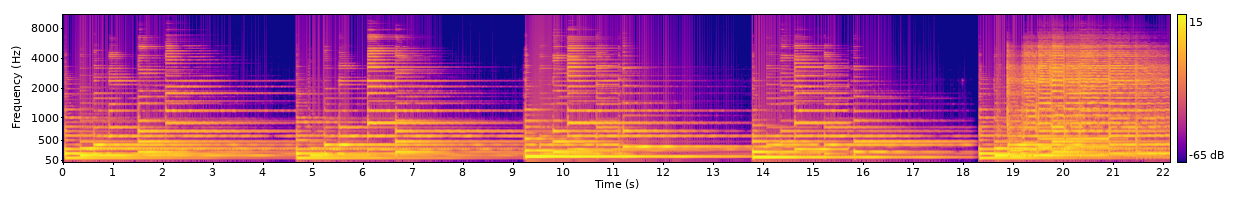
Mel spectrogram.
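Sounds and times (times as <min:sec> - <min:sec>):
sad guitar improvisation in G minor: 0:00.0 - 0:22.1.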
